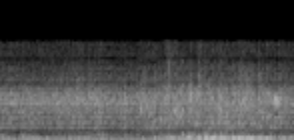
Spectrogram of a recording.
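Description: Water pours into a cooking pot of tinned tomatoes on the stove, a steady splashing and trickling stream that swells slightly toward the end, close and alone without talk.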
